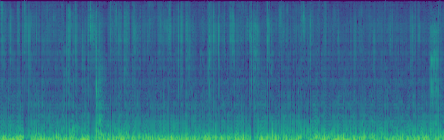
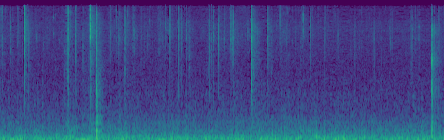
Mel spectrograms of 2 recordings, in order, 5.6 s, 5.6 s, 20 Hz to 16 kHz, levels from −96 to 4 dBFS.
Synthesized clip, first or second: first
